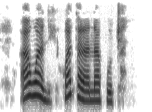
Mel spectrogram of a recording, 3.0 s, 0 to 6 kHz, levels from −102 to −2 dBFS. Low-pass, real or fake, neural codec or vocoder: 5.4 kHz; real; none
